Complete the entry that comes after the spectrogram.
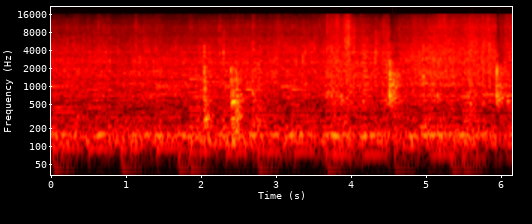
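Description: Chopped vegetables, carrots among them, sizzling as they fry in hot oil in a pan. A utensil stirs them, knocking or scraping against the pan a few times.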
